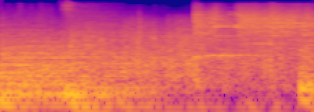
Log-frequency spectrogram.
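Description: A loud smashing crash with glass shattering as cars are smashed outside the Brooklyn federal courthouse by a mob of John Gotti's supporters, a dense burst of breaking shards that swells sharply midway and keeps clattering brightly to the end, with no voices.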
